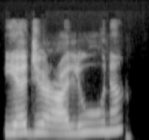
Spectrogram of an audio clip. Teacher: यजअलून, जीम के ऊपर आपका कलकला हो जाएगा, जीम जो है वो कलकला वाले लेटर्स में है, कौफ तौबा जीम दाल 5 लेटर्स हैं जिनके ऊपर कलकला होता है।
